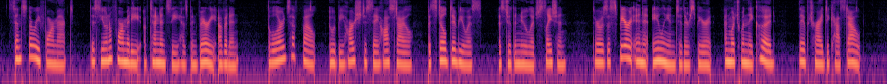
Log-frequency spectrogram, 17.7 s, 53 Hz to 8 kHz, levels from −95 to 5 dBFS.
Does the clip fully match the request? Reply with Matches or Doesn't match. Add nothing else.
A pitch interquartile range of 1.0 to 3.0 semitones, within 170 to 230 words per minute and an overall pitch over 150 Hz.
Matches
